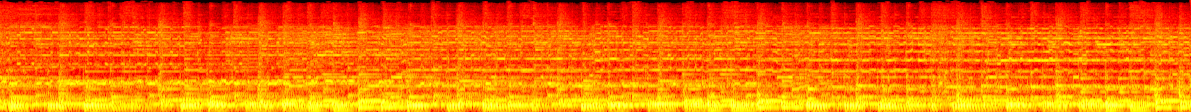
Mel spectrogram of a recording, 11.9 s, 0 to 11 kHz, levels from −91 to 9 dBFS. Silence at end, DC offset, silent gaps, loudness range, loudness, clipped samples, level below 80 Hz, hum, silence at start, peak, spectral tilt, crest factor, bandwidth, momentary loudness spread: 0 s; under 0.1%; none; 1 LU; -13 LUFS; under 0.1%; -28 dBFS; none; 0 s; 0 dBFS; -5.5 dB/octave; 12 dB; 10.5 kHz; 2 LU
